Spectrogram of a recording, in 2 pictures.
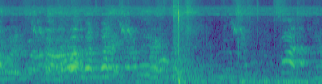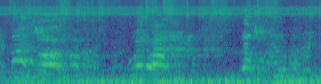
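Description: Several voices calling and shouting across an open football pitch, with a single sharp thump about two seconds in.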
